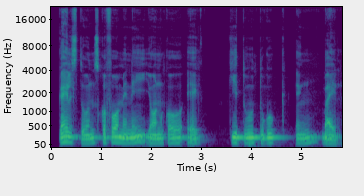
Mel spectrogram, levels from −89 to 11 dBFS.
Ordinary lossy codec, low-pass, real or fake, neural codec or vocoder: none; none; real; none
